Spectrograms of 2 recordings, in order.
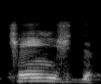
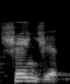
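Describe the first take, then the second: First: The final D joins straight onto the J sound. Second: The ending sounds like a separate extra syllable. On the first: The speaker calls it right. "You connect the J sound with the D" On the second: The speaker calls it wrong. "But it's not change it"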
